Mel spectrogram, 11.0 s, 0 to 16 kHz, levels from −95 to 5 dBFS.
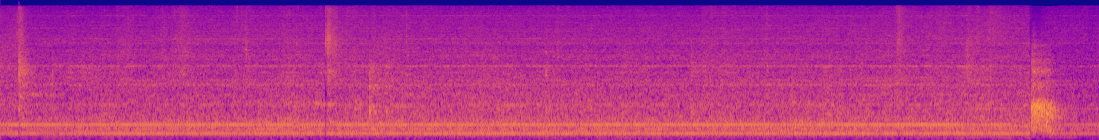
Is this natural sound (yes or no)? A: yes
